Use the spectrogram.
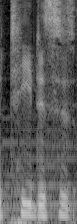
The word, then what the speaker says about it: Tidus: to say that yes, I will be pronouncing his name as Tidus throughout this video. We did a poll recently, and although Tidus actually won the majority vote, because it's very much the official way now, with him even being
